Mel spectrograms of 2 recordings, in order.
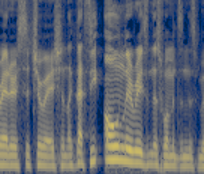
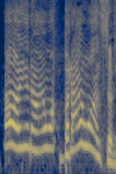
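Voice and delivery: put-on high-pitched child's protest; squeaky little-boy whine; whiny kid. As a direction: mimic a kid pleading his case. Kid whining back about praying.

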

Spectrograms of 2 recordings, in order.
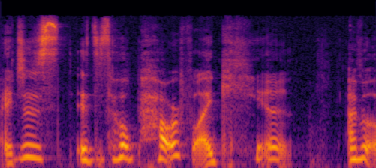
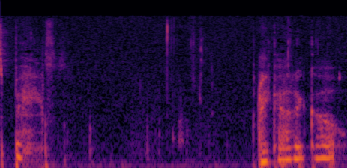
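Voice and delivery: a soft whisper, much softer than her talk; whispered farewell; 13 dB quieter than usual. Retold or imitated. Husband telling her in the dream he must leave, whispered. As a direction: breathe the goodbye gently.

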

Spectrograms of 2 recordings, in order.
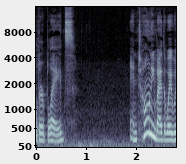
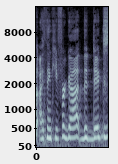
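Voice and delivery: plain reading voice

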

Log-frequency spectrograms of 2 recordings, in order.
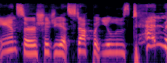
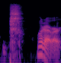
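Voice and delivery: exasperated, giving up with a pff; dismissive pfft; 13 semitones lower, 14 dB quieter, faster than usual. Real, not acted. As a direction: brush it off with a scoff. Gives up on screen share.

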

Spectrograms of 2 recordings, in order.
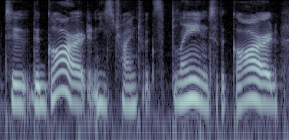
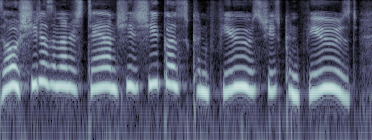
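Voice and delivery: high, lightly voiced guide talking his way out; a higher mock voice insisting she's confused; imitating the guide's excuses; protesting tour guide; 9 semitones higher, slower than usual. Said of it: "And he says".

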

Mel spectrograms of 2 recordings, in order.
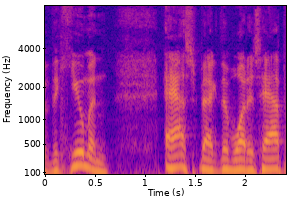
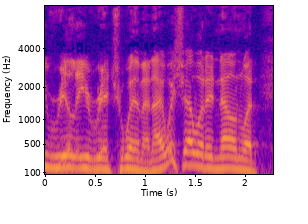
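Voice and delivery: usual speaking voice

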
